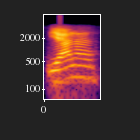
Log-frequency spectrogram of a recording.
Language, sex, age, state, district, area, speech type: Marathi, male, 18-30, Maharashtra, Akola, rural, conversation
